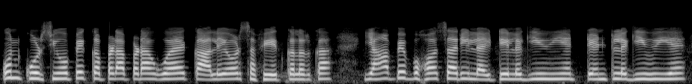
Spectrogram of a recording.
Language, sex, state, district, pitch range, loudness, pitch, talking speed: Hindi, female, Uttar Pradesh, Lalitpur, 245-265 Hz, -14 LUFS, 255 Hz, 205 wpm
